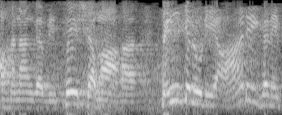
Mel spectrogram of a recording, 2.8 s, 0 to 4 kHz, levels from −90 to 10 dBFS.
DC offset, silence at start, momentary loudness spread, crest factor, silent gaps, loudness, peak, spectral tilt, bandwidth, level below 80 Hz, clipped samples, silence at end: under 0.1%; 0 s; 4 LU; 8 dB; none; -8 LUFS; 0 dBFS; -8 dB/octave; 4 kHz; -42 dBFS; 4%; 0 s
